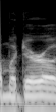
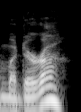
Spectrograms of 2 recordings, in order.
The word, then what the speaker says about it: Maduro: an offhand way, and he ended up calling Maduro Madura. So, Biden kind of stresses how familiar he is with world leaders, but he can't even pronounce their names correctly.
